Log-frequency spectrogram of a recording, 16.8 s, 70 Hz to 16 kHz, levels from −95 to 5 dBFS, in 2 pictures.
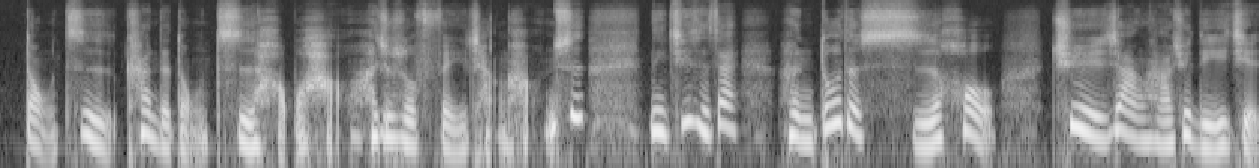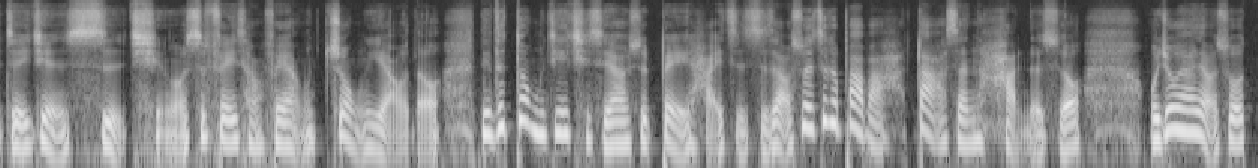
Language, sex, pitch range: Chinese, male, 155-225 Hz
